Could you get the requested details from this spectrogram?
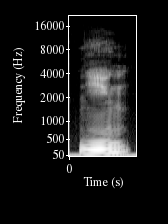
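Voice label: "ning", Mandarin Chinese, tone 2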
